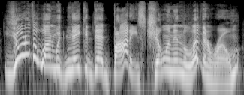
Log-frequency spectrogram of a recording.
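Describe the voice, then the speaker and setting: A woman's voice: high-pitched, big pitch swings, moderate pace, a bit bright, dry recording, studio quality. A woman playing a brash, sarcastic modern sidekick in a comedy audio drama, with a snarky, casual, slangy delivery. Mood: cheeky, incredulous.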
